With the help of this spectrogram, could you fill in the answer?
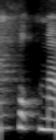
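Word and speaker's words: חכמה: berarti dia berperan sebagai kamets hatuf yang penulisan dan pelafalannya sebagai huruf O. Jadi bacanya hokma, bukan. Kalau dia bukan kamets hatuf, Hakma.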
